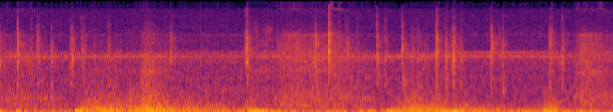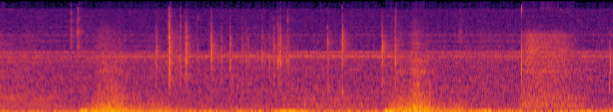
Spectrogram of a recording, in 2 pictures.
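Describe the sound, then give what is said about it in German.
Computer keyboard typing as a name and password are entered, a steady run of quick key clicks with occasional heavier thumps at regular intervals, moderately quiet and with no voices. “geben wir jetzt Namen ein, mein Beispiel Max Muster, vergeben ein Passwort,”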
